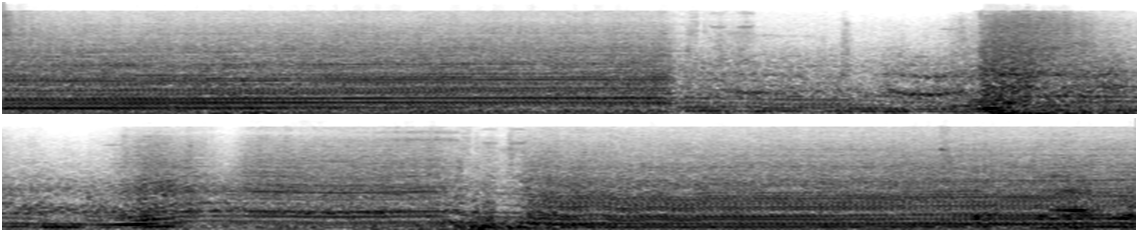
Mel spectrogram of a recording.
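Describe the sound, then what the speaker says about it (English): A race car in a classic racing video game roars under a nitrous boost, a loud continuous engine drone with harmonics that sweep and shift, a sharp burst of surging revs midway, then steady high-speed engine noise. "Use a little bit of nitrous."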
